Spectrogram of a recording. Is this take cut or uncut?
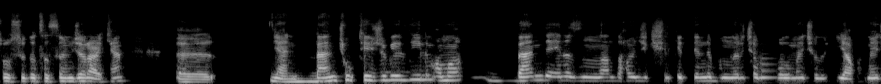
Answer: uncut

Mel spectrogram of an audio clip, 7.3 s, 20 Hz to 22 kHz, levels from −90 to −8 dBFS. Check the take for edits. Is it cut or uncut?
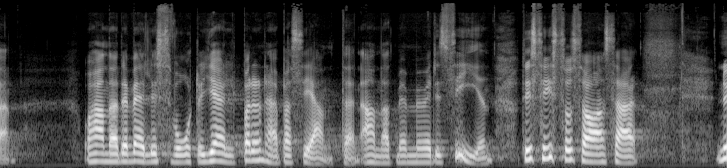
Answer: uncut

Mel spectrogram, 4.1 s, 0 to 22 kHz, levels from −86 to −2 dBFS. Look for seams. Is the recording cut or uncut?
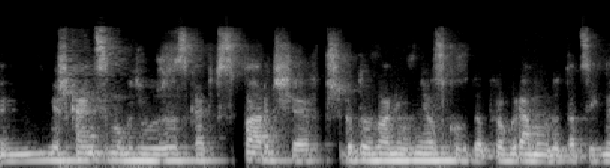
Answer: uncut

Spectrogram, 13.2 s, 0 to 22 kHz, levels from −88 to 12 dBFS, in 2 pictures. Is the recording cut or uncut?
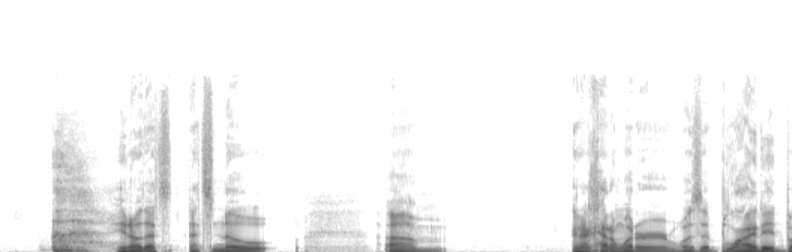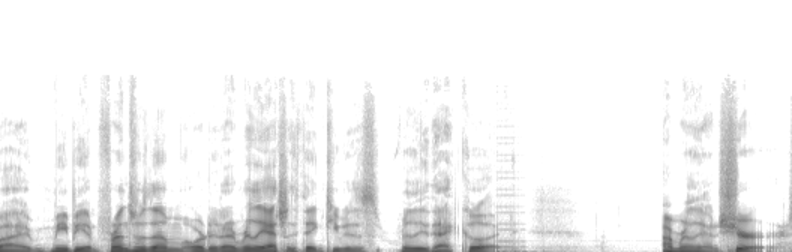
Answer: uncut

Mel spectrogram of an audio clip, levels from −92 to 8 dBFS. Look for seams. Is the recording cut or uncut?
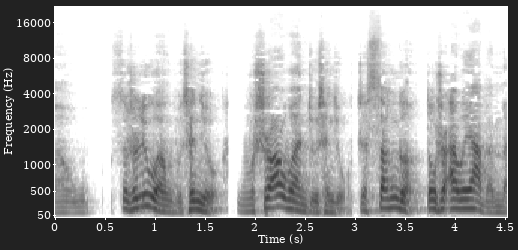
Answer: cut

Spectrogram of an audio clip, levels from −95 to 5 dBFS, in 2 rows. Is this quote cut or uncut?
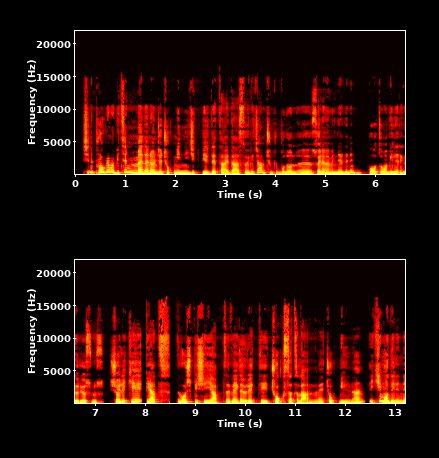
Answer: cut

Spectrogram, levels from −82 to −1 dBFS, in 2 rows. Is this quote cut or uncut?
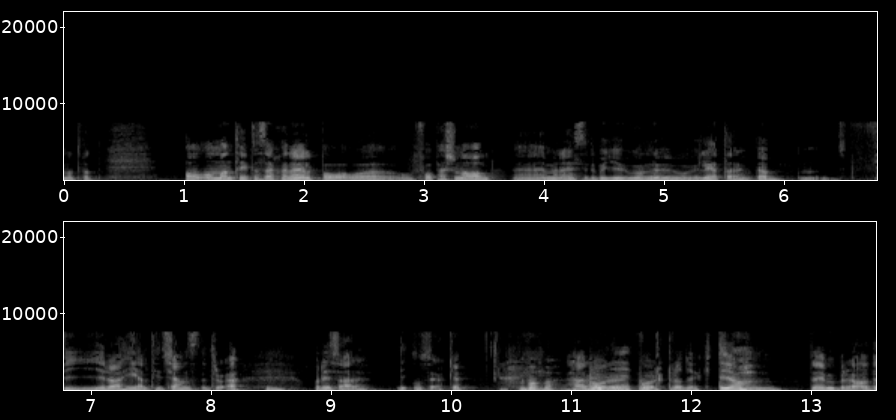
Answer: cut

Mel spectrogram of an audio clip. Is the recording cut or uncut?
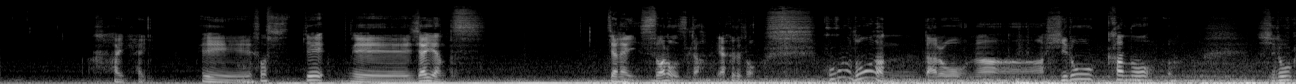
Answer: uncut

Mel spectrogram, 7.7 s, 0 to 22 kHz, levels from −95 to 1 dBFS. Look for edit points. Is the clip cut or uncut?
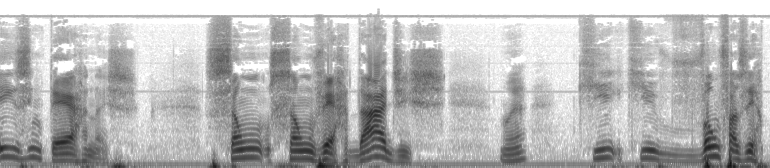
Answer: uncut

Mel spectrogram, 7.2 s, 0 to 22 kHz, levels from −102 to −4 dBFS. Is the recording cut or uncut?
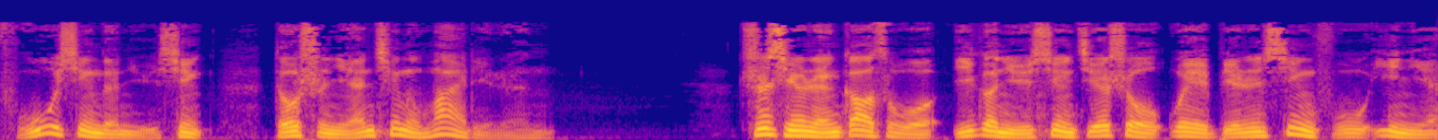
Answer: uncut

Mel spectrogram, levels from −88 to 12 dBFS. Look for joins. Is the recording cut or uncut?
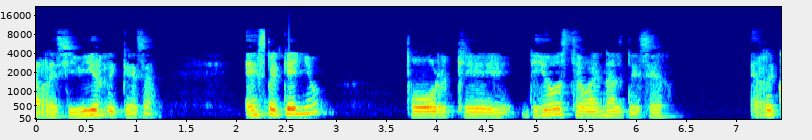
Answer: cut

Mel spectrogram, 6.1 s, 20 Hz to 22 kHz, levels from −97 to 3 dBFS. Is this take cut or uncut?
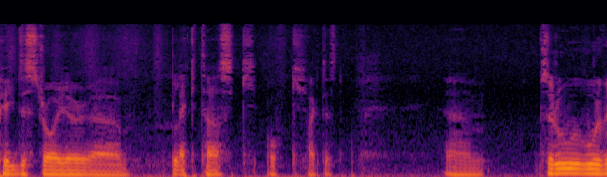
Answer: cut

